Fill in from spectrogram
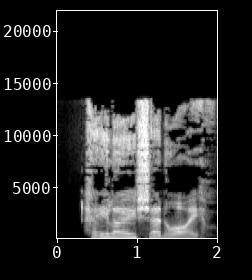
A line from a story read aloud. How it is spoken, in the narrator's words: she said flatly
